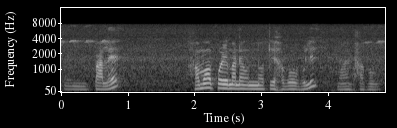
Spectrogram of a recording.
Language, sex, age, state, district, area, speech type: Assamese, male, 45-60, Assam, Golaghat, rural, spontaneous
